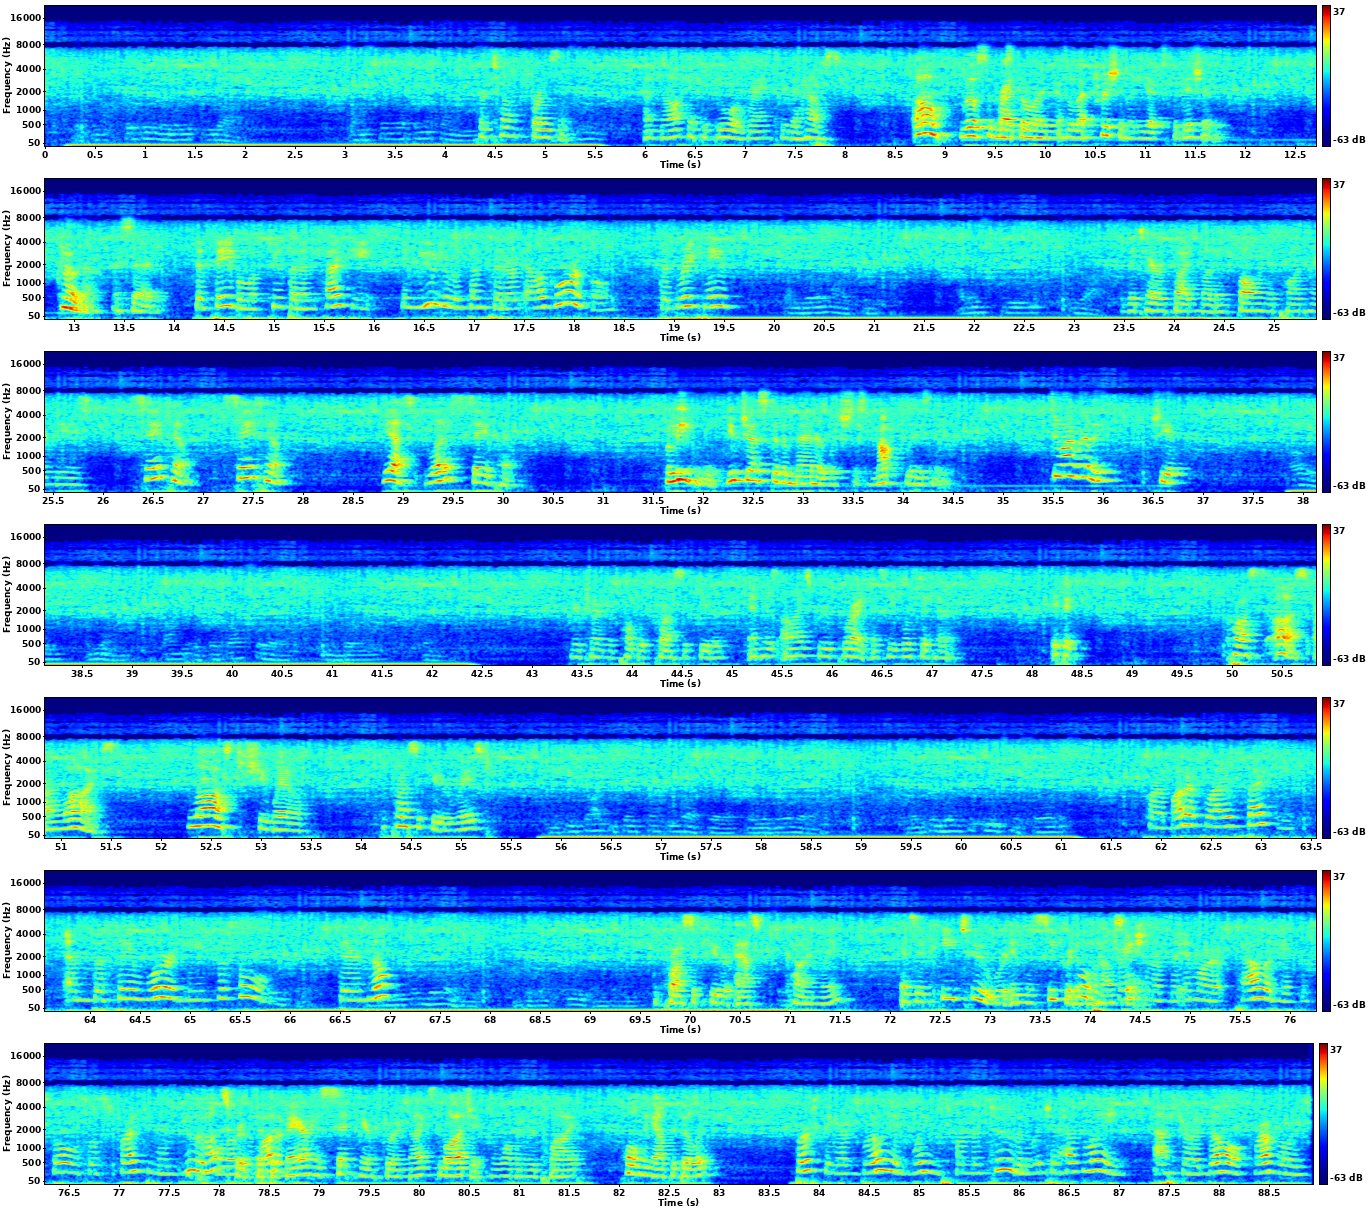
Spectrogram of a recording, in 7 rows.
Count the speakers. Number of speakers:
4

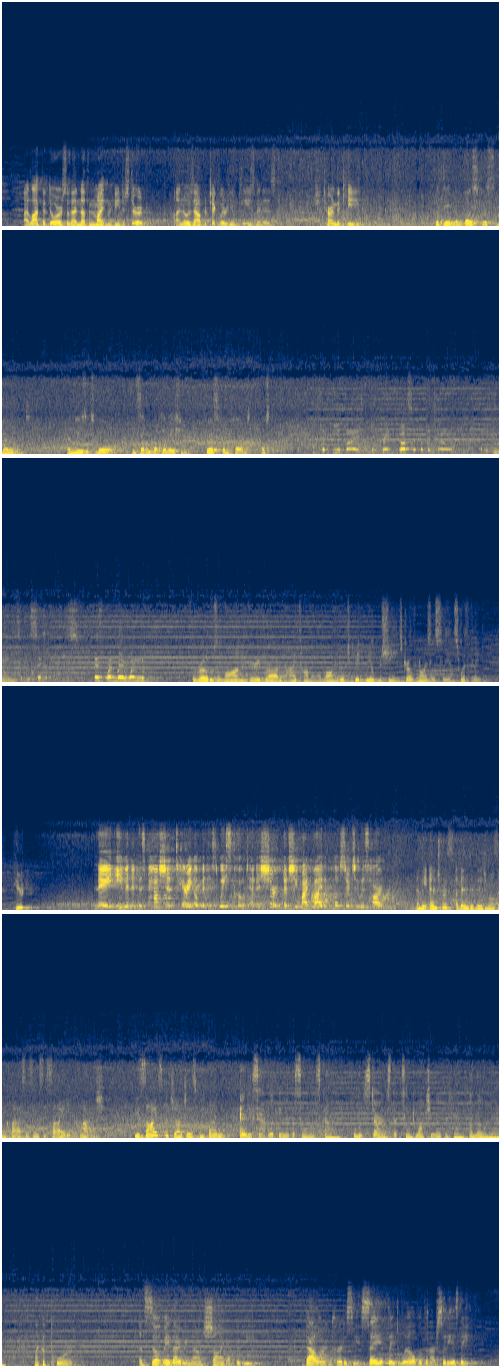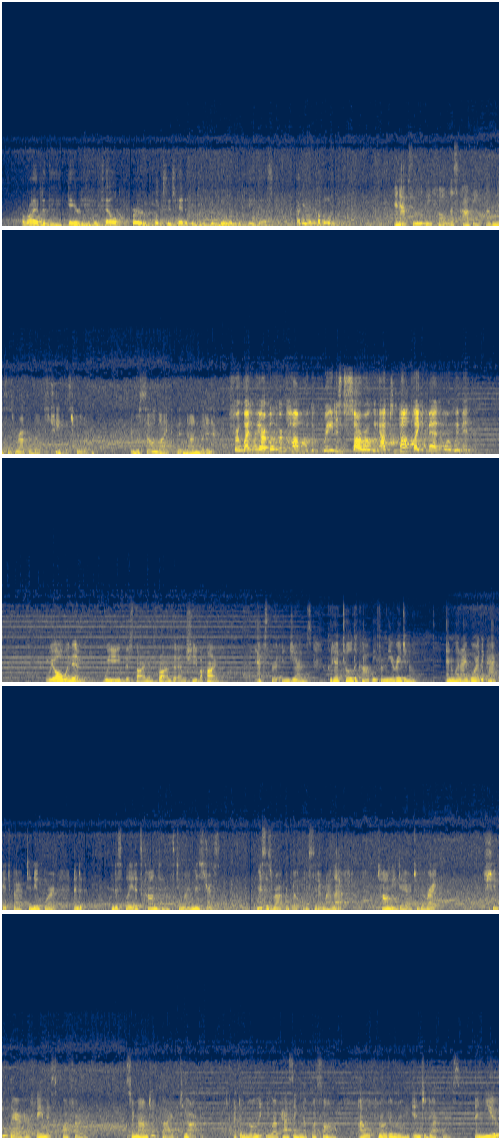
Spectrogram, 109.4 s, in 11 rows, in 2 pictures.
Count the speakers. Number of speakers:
10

